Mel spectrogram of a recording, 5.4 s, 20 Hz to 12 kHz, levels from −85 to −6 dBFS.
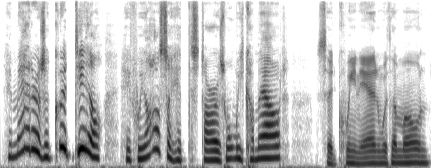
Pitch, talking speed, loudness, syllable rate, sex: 195 Hz, 235 wpm, -18 LUFS, 5.2 syllables/s, male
